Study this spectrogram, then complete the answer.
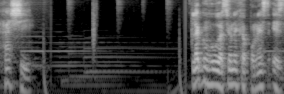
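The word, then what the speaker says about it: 箸: Por ejemplo, puente en japonés se pronuncia hashi, pero palillo chino se pronuncia hashi.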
